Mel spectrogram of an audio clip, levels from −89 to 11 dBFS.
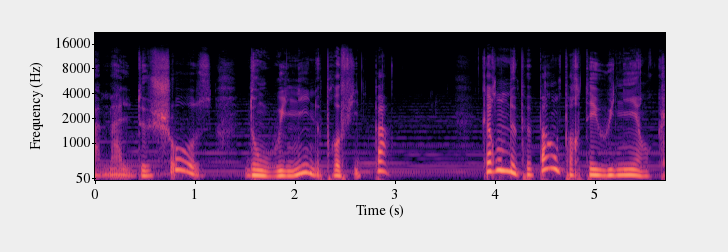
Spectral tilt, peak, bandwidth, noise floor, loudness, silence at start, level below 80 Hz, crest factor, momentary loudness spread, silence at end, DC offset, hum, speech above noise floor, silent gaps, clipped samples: -8 dB/octave; -2 dBFS; 12.5 kHz; -49 dBFS; -20 LUFS; 0 s; -46 dBFS; 16 dB; 9 LU; 0 s; under 0.1%; none; 30 dB; none; under 0.1%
